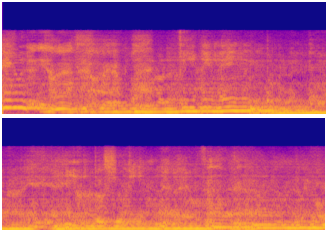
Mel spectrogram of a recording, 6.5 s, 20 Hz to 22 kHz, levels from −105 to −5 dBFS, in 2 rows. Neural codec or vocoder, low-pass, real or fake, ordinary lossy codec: codec, 16 kHz, 1 kbps, FunCodec, trained on LibriTTS, 50 frames a second; none; fake; none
